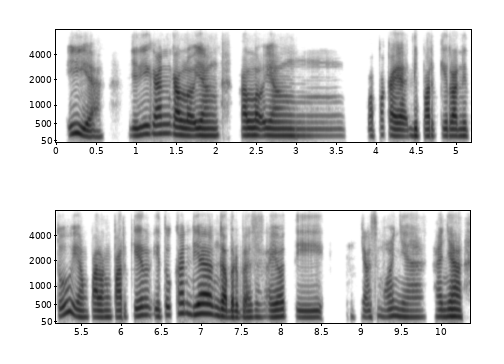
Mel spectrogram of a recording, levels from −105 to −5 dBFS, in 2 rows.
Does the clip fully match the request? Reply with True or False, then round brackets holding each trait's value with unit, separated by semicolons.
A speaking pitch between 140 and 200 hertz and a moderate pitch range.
False (185 Hz; 2.0 semitones)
